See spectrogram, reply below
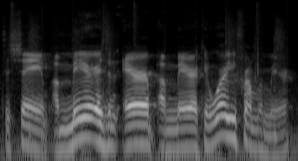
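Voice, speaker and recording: A young man hosting a casual panel show, playful and quick with jokey asides. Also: medium pitch, lively intonation, soft background music. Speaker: show host.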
